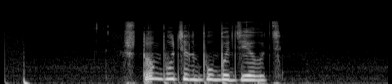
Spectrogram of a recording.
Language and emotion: Russian, neutral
